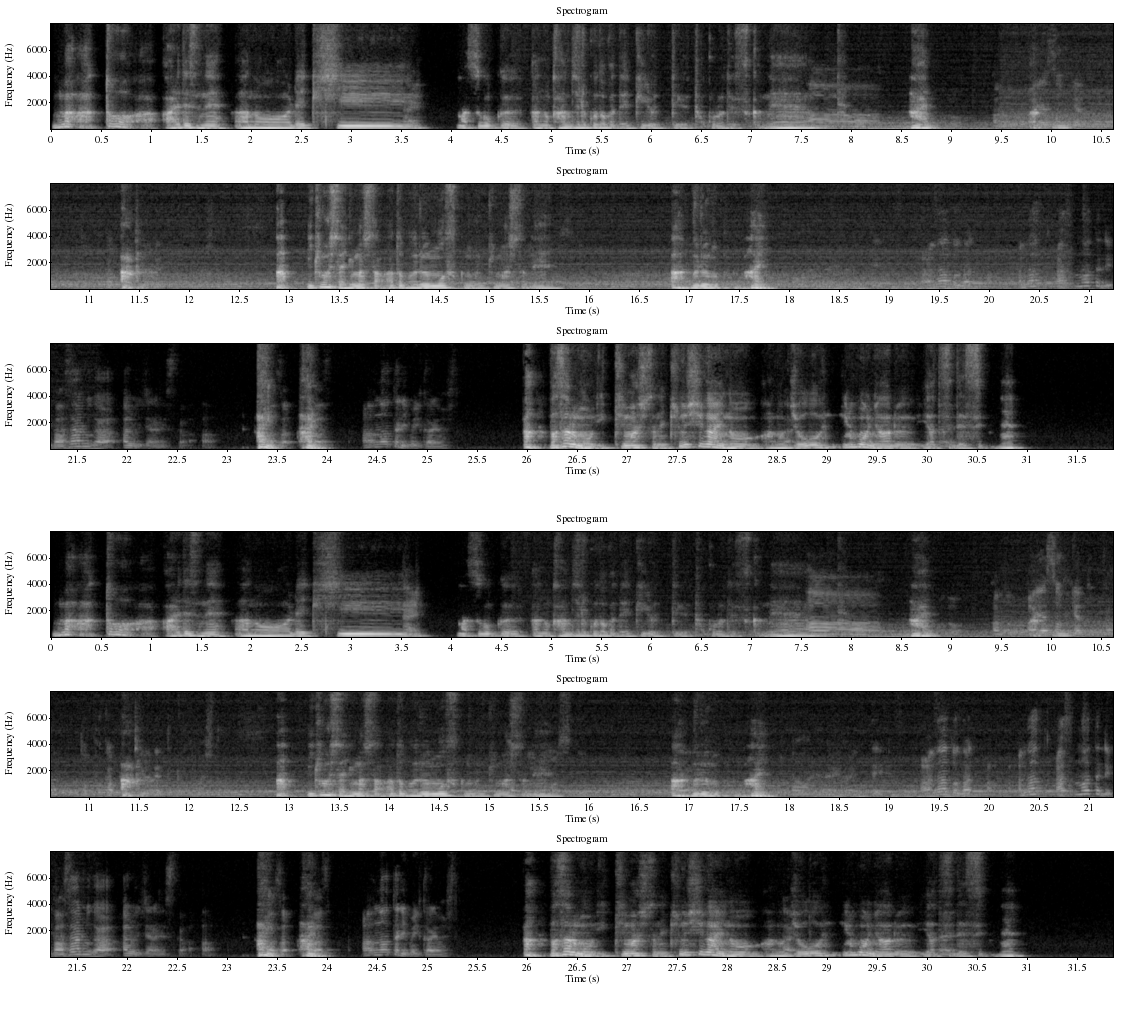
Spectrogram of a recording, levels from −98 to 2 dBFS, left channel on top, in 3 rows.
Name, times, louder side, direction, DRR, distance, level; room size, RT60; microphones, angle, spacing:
voice 1, 0.0-3.7 4.1-7.7 8.6-8.9 9.8-10.2 11.3-11.4 12.9-15.7 16.8-17.8 23.3-23.9 26.0-30.9, left 2 dB, 65° left, 0.7 m, -26 dB
sound 1, 4.6-21.7, left 1 dB, 5° left, 0.9 m, -48 dB
voice 2, 7.5-8.3 8.6-9.1 9.4-12.4 15.2-16.0 16.8-17.1 18.0-19.0 19.3-22.9 23.3-24.0 24.4-25.2 28.5-28.7 30.1-30.3, right 3 dB, 50° right, 0.8 m, -44 dB
sound 2, 9.5-20.8, left 1 dB, 30° left, 0.5 m, -45 dB
3.9 x 2.7 x 3.2 m
head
